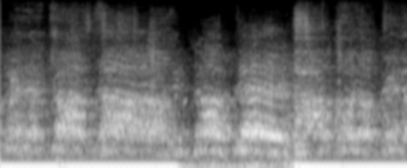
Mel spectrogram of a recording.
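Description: Live hip-hop show heard from inside a packed crowd: loud deep bass from the stage PA with the crowd shouting and chanting along. The bass drops out briefly about two seconds in, then comes back.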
